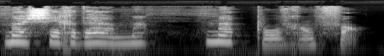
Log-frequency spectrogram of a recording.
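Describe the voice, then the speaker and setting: A woman reading the part of a gentle young gentleman who soothes a weeping lover before a duel, in a slow, tender manner. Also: medium pitch, animated.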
